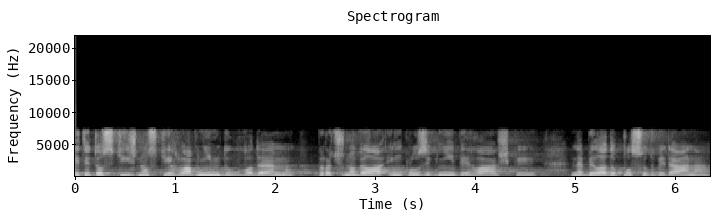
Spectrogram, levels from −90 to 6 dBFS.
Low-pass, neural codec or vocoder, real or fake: 7.2 kHz; none; real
